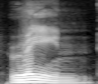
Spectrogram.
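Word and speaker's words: reign: ميوزيم ميوزيم ميوزيم متحف ين رين طب هتقوللي حرف الجي ده سايلنت ما بيتنطق ين ين يعني حكم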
